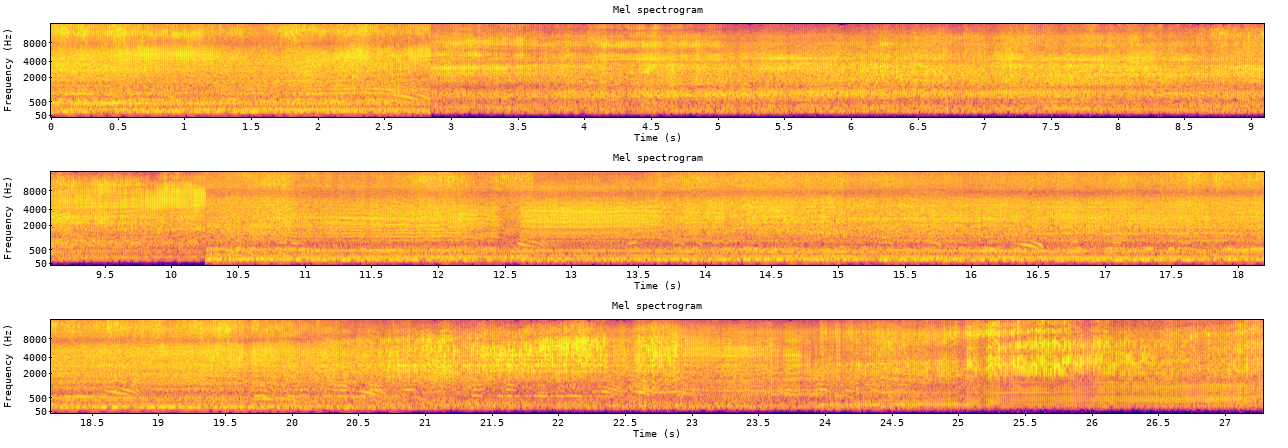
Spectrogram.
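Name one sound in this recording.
Two-stroke racing karts race past at full throttle on a dirt track, their engine pitch rising and falling.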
